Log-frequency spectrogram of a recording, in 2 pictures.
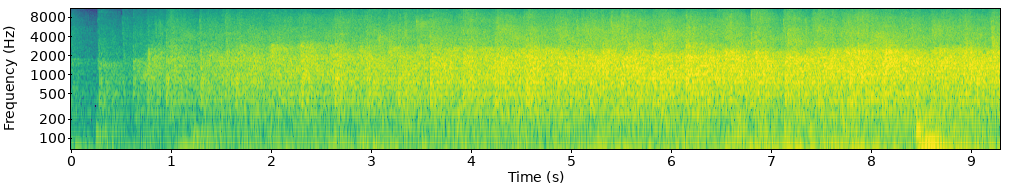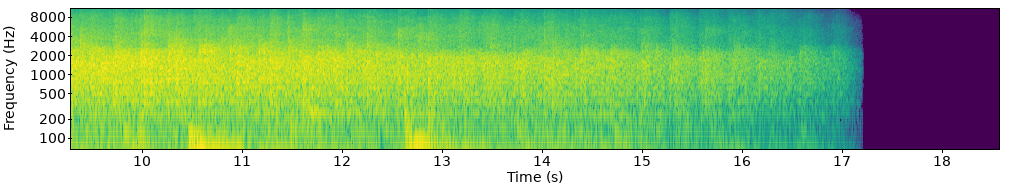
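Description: Audience applauding, swelling over the first few seconds, holding steady, then thinning before it is cut off suddenly near the end.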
